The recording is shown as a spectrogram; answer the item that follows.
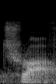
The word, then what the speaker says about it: trough: of their roof but you can see the gh sound here trough a trough ISM something that you have in a farmer's field where animals come to drink so this would be a water trough so slightly different sound so cough and trough haiquan vivan michael hi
